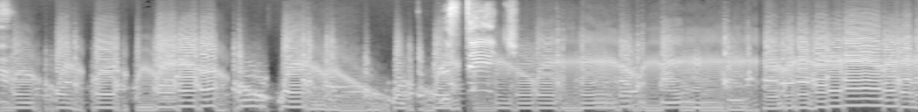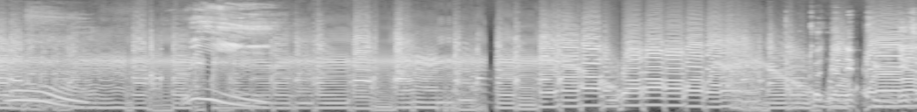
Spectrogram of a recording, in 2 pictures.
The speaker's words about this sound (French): Il y a une espèce d'octaveur en même temps que la disto là. hein. C'est plus mon registre là. J'aime beaucoup. J'aime beaucoup ce son. Ouf. Oh La matière. Il y a un octaveur Écoute ça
